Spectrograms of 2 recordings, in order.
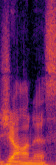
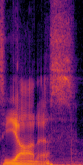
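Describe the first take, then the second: First: It begins with a hard J sound. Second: It begins with a soft Y sound. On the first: The speaker calls it wrong. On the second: The speaker calls it right.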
